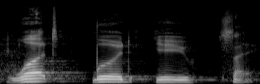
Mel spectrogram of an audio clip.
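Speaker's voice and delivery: low, slow, one word at a time; slow insistence. Retold or imitated. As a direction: press the question with a pause after each word.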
